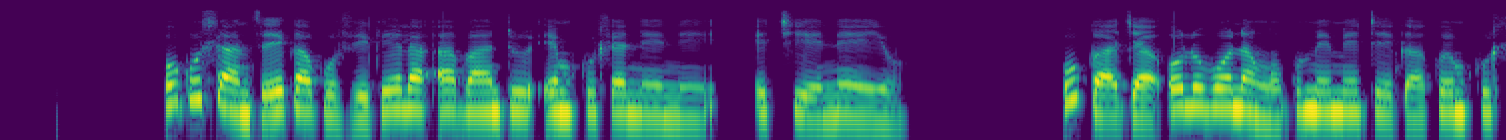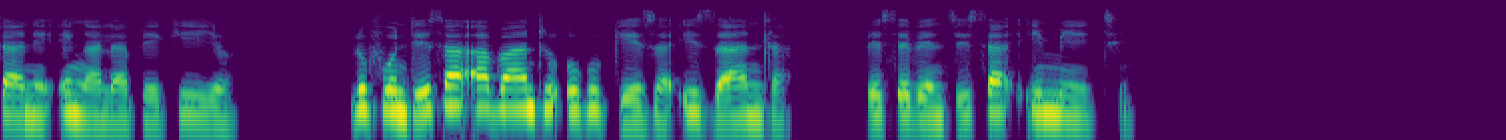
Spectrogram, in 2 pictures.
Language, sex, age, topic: North Ndebele, male, 50+, health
